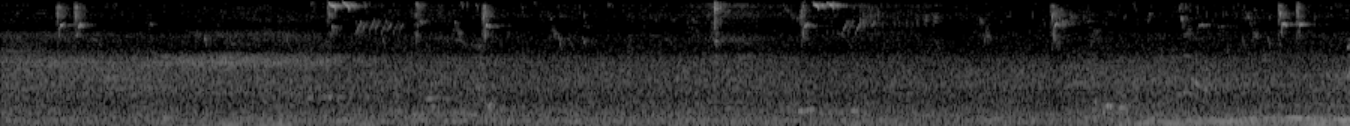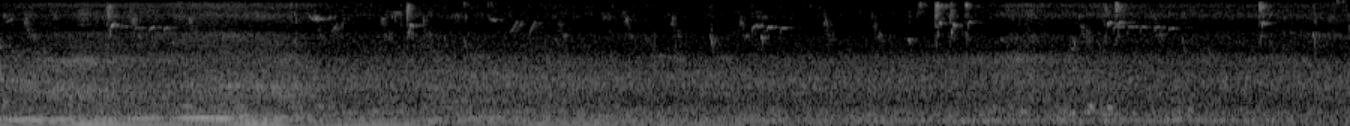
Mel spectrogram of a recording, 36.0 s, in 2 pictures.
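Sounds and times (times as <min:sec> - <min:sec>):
songbirds chirping: 0:00.0 - 0:36.0.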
